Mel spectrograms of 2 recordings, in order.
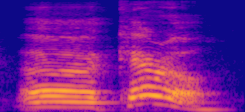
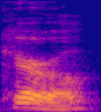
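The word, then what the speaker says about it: Каро: Caro, if I remember correctly, that's how you pronounce that, even though it looks like Kapo, but Caro, K-A-R-O.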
